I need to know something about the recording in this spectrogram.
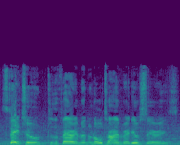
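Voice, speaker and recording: A man's voice: sits high, brisk, a bit bright, soft background music, poor audio. A man playing an ominous, theatrical announcer of an old-time radio serial. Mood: ominous, grand. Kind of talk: 1940s radio narration.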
